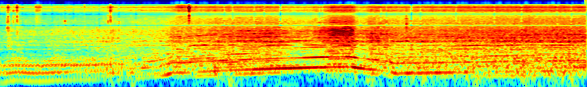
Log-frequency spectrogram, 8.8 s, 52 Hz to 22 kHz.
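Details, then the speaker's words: 1993 right-hand-drive Subaru Legacy L wagon, very high mileage, floored on a test drive: engine pulls cleanly with pitch climbing, then drops crisply at smooth upshifts; normal acceleration and shifting, no odd noises. "well that definitely seemed fine shifted smoothly even and i was flooring it right there but yeah it shifted smoothly and everything so engine and transmission seem good to me"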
